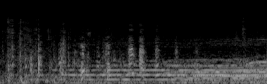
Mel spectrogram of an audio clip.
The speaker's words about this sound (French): Le coq n'a pas mangé les grains, il est ressorti.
